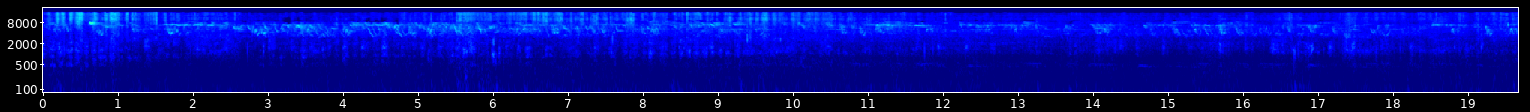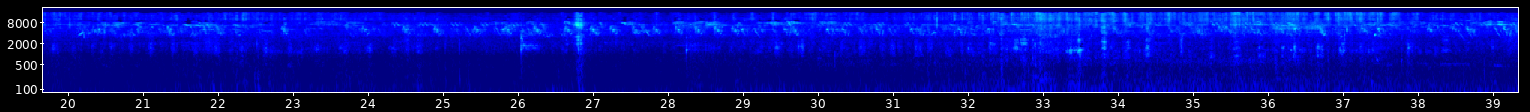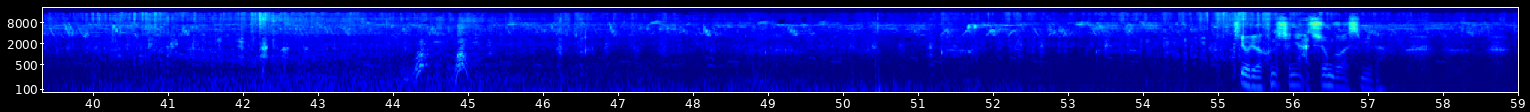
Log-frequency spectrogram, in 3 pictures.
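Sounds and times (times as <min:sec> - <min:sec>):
dogs playing on grass: 0:00.0 - 0:59.0.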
